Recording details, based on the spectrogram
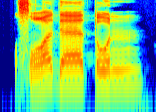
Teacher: Tapi mu-nya akan terhentak karena dia berjumpa dengan hamzah sukun.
